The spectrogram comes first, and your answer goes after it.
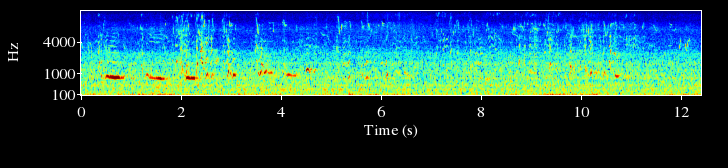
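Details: African wild dog pack in Kruger National Park, South Africa, feeding pups by regurgitation during a frantic feeding session; short squeaky whistles and high twittering come in bursts early on, over a constant low rumble of wind or ground noise.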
